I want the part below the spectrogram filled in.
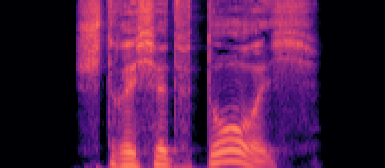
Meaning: second-person plural subjunctive II of durchstreichen
- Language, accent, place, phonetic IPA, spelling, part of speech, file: German, Germany, Berlin, [ˌʃtʁɪçət ˈdʊʁç], strichet durch, verb, De-strichet durch.ogg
